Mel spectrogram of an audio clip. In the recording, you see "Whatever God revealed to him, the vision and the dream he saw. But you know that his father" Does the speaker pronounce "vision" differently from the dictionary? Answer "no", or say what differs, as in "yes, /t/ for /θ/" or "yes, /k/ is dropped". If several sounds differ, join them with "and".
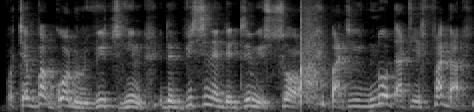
yes, /s/ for /ʒ/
